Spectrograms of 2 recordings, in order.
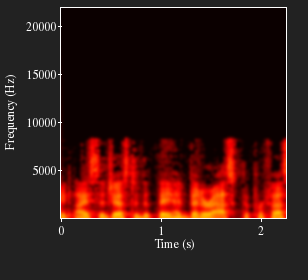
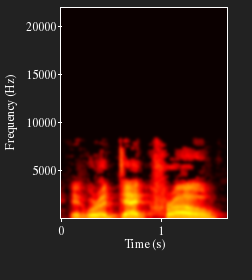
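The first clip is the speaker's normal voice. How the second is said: put-on high, loud, slow stubborn child; persistent insistence; 8 semitones higher, 10 dB louder than usual. A narrator's reading. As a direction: insist on it like a sulky boy. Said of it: "Bruno persisted".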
